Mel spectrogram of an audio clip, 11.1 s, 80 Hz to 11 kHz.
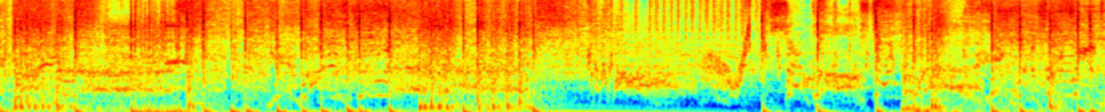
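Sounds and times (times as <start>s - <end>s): kick drum strokes: 0.0s - 5.7s, 7.6s - 11.0s
backing track music: 0.0s - 11.0s
drum kit played hard: 0.0s - 11.0s.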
